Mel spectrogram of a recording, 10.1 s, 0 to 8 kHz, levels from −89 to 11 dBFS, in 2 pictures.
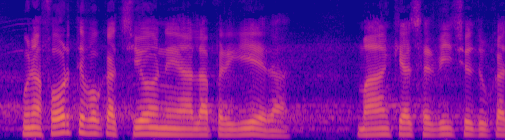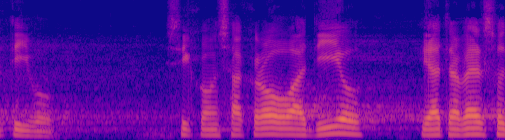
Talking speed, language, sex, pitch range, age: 95 wpm, Italian, male, 120-135 Hz, 50-69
